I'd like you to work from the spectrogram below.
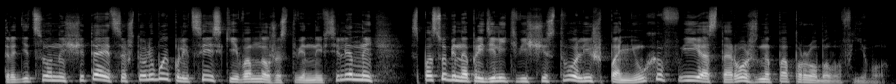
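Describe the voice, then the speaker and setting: A man narrating an audiobook in a lively, expressive storytelling manner. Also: medium pitch, moderate pace. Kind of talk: scripted narration.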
